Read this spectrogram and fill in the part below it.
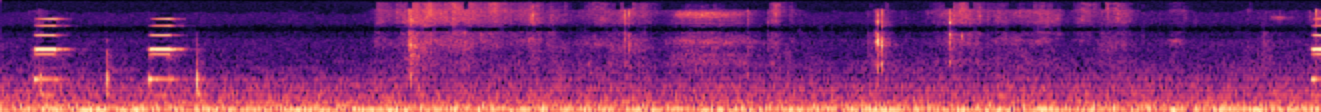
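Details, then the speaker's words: Two short electronic beeps from an Alaris infusion pump as primary IV fluid infusion is started after programming, in a nursing demonstration; faint clicks and room hum follow. "Confirm the IV pump display is showing the correct settings. You will open all your clamps and begin the infusion by pressing start."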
